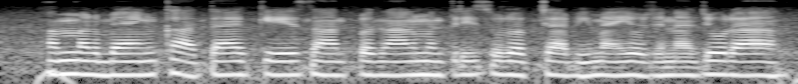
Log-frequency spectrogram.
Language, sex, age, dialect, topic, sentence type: Magahi, female, 25-30, Western, banking, statement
